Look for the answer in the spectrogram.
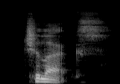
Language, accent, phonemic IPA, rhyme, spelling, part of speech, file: English, Australia, /t͡ʃɪˈlæks/, -æks, chillax, verb, En-au-chillax.ogg
- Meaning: 1. To relax; to be laid back 2. To calm down 3. To behave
